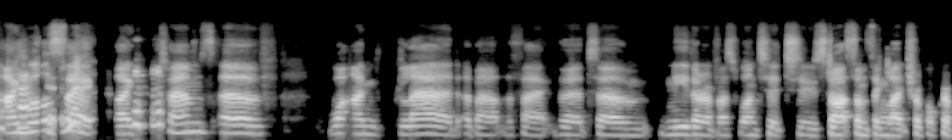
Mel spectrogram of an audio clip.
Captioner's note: laughs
